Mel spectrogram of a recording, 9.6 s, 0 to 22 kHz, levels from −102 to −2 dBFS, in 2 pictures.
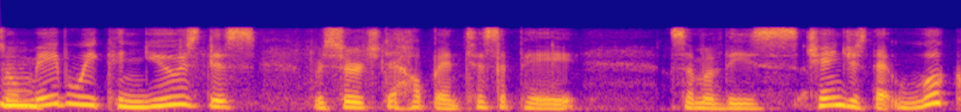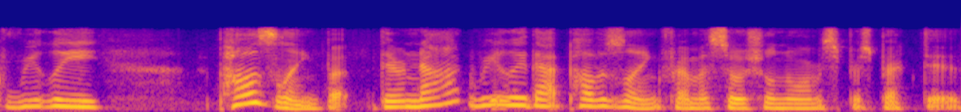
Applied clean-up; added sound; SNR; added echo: none; none; none; none.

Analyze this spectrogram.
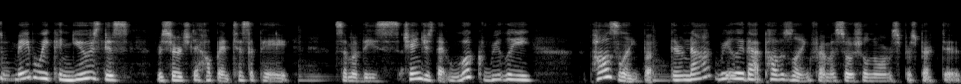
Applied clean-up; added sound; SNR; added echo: neural mask model DeepFilterNet 3.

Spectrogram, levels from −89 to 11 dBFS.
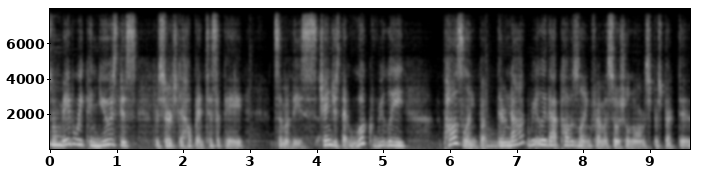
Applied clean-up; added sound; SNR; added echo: neural separator model SepFormer DNS4.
